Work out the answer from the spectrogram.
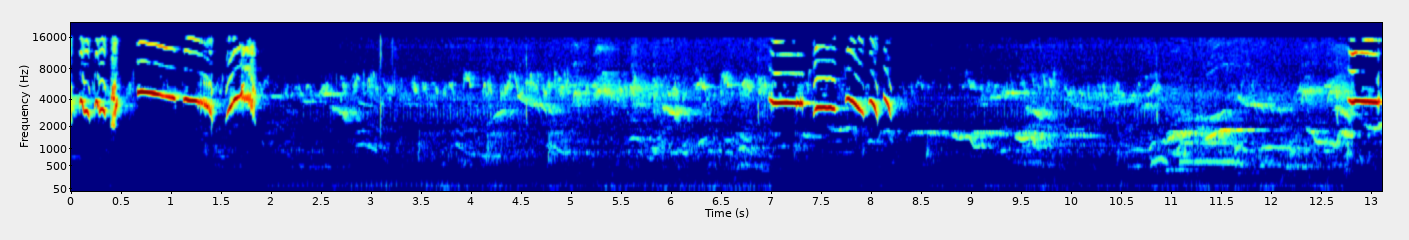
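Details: Female Oriental magpie-robin used as a lure to provoke males into singing: loud slurred whistles opening the phrase, a long pause filled with soft background bird chatter, then a second set of ringing whistled notes and a short note at the end.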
